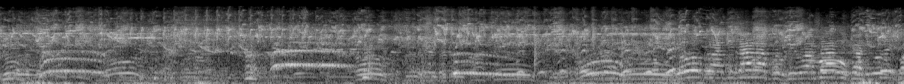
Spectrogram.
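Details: A lovebird competing at a songbird contest pours out a long, unbroken, high-scoring stream of rapid squeaky chirps and chatter, while other birds and the murmur of a crowd fill the background.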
